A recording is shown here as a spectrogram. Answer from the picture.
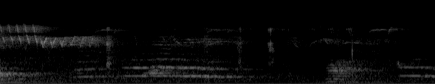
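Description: A small bird's rapid high trill, lasting under a second at the start, followed by faint scattered chirps over quiet garden background noise.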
